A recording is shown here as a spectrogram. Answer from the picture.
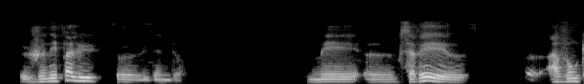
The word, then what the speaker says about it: Ludendorff: Est-ce la même chose que la guerre totale théorisée par Ludendorff bah, Si je prononce bien. – Oui, oui, Ludendorff, oui, oui.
